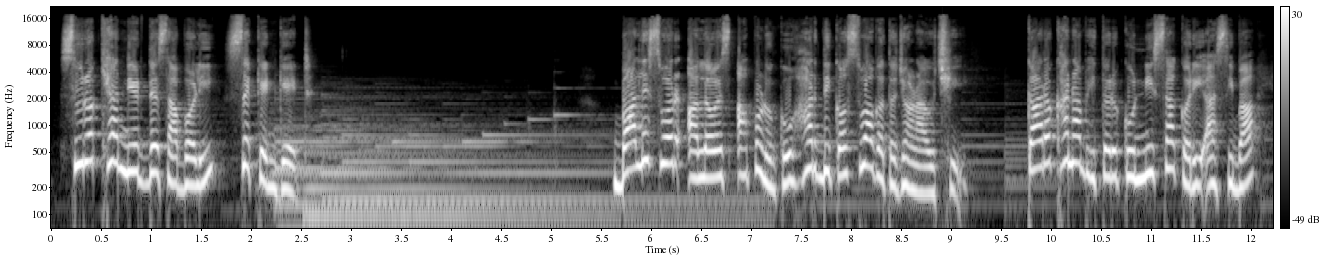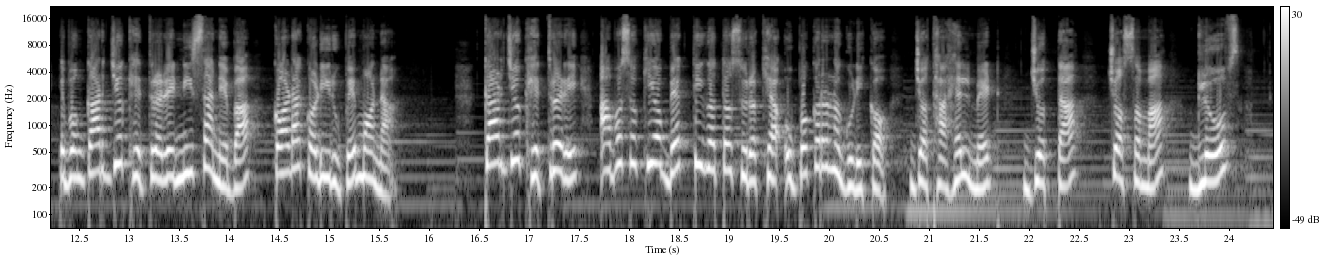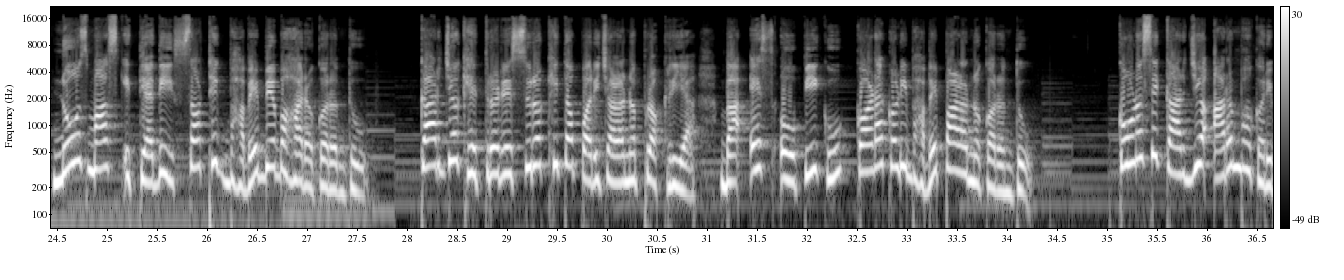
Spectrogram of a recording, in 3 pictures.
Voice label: oriya

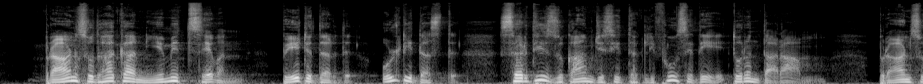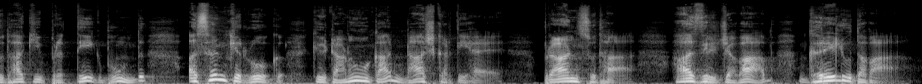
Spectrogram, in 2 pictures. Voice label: AD hindi

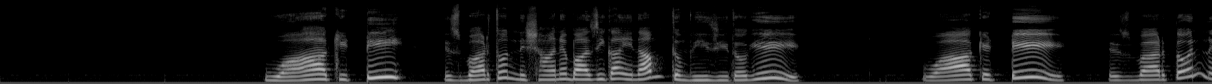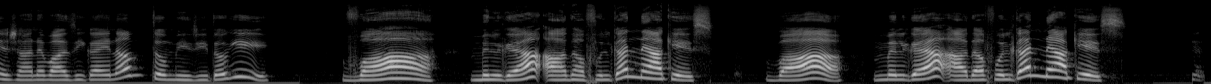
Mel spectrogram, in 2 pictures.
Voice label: hindi, Child Voices; Delhi, India

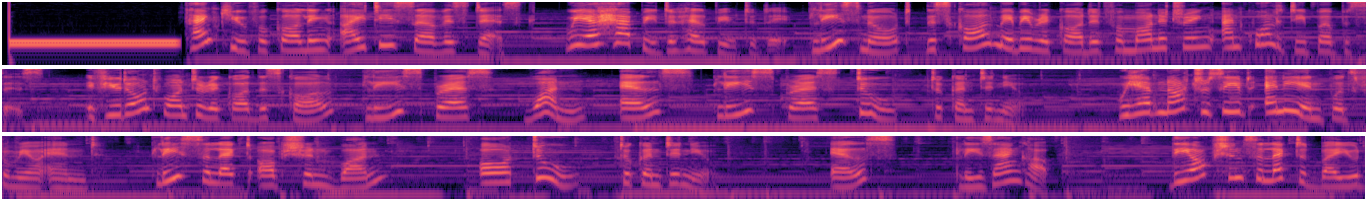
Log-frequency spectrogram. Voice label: English IVR

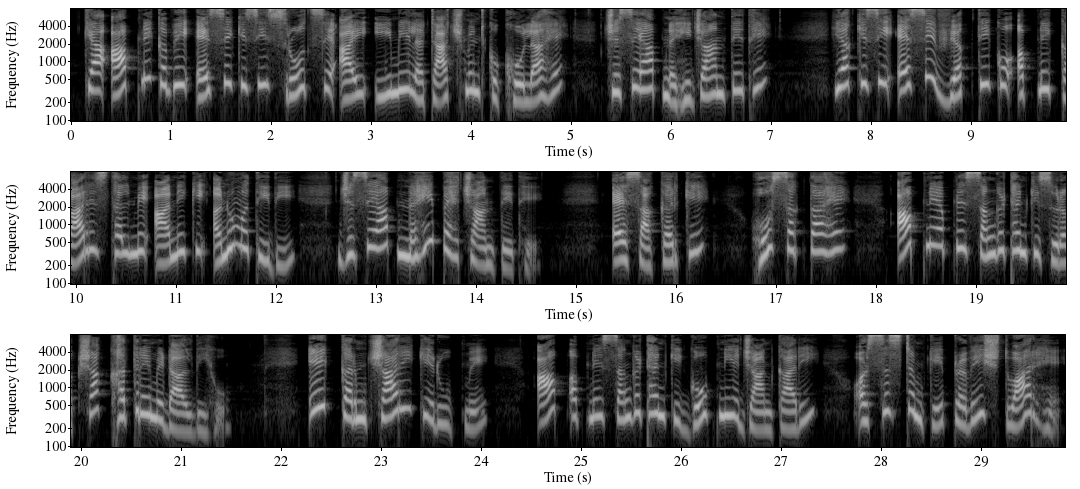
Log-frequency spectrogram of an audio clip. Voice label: Elearn Hindi

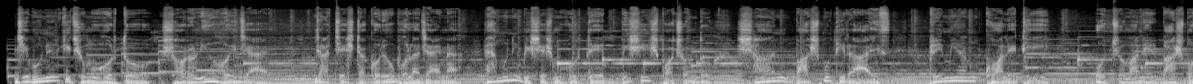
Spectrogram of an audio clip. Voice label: TVC bengali

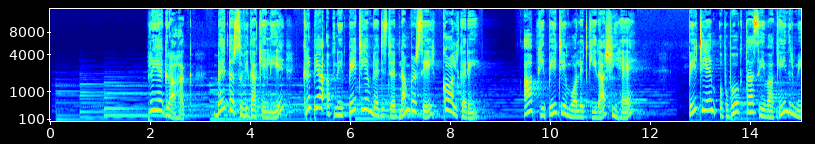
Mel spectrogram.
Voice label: ivr hindi

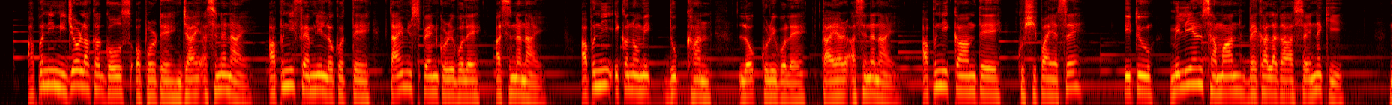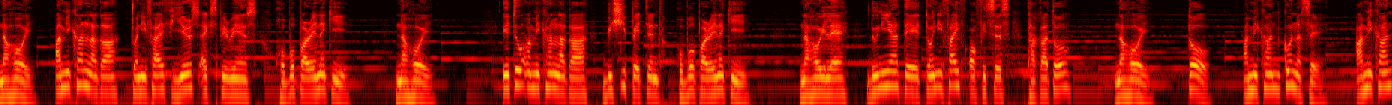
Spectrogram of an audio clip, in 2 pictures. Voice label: explainer nagamese

